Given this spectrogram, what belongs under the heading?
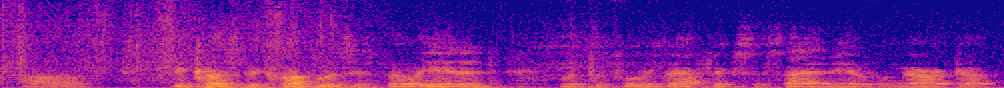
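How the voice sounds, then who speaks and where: Speech at a fairly slow pace comes with audible room echo and noticeable background noise. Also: man. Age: 90s. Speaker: photographer. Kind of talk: reading aloud. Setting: club meeting.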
